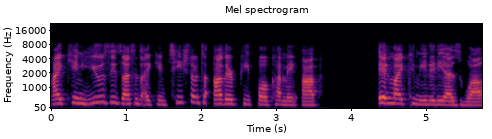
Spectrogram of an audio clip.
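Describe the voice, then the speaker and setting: In a quiet background with dry, close sound and no echo, a woman talks at a moderate pace and medium pitch, her tone bright, sharp and animated, with lively intonation. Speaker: podcast host and wellness coach. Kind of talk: casual interview chat.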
